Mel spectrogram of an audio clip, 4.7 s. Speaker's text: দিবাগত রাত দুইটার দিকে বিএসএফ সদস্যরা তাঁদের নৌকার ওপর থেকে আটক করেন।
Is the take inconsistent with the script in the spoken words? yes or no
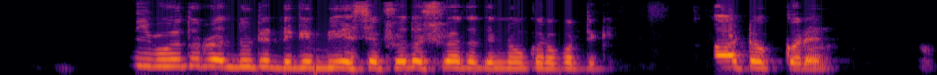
no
